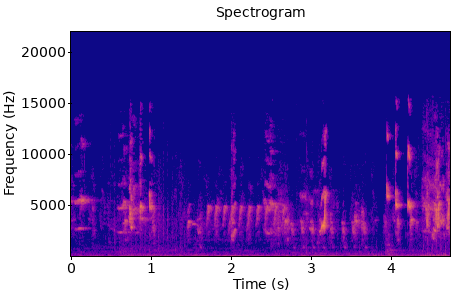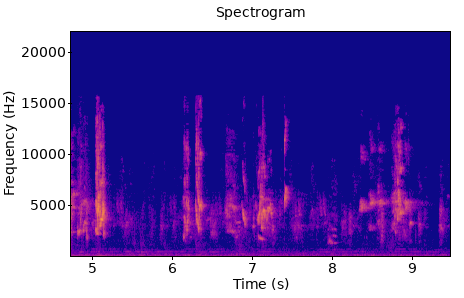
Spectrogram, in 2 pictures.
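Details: Several lovebirds at morning mealtime on Saturday, 30 April 2022, eating vegetables and seeds, give high, scratchy chirps in uneven bursts, with louder squeaky clusters around the middle and quieter twittering between.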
